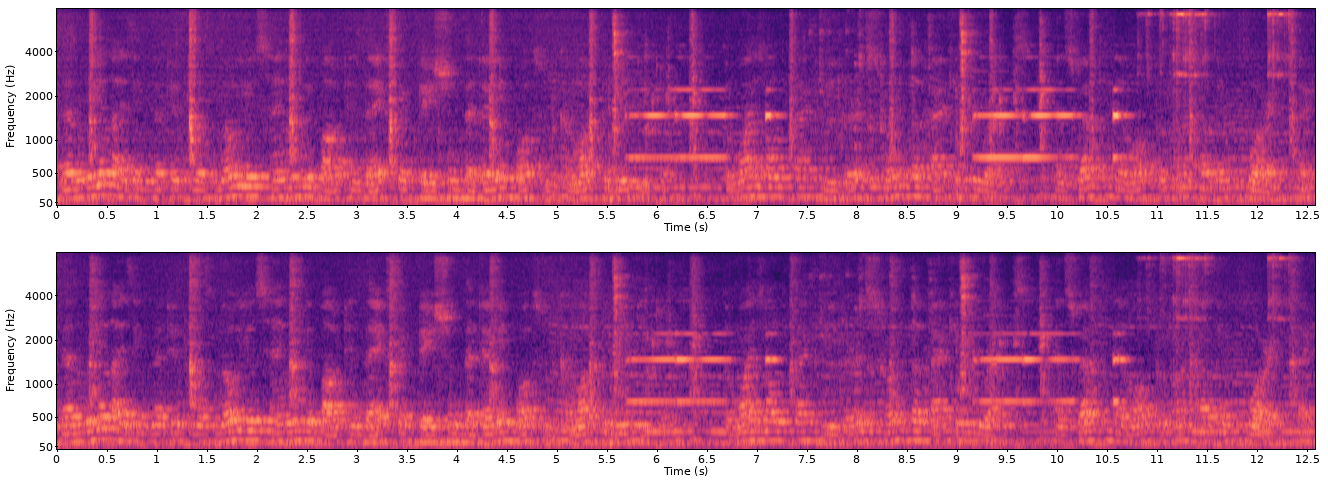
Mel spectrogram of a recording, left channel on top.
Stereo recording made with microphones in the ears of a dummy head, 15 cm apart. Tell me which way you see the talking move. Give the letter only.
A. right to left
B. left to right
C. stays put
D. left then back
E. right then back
C.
